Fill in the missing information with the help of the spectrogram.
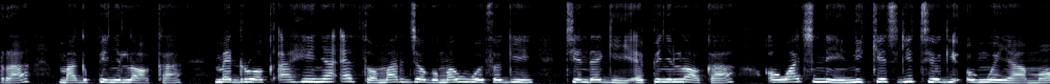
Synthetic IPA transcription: ɾamaɡpɪɲlɔka | mɛdɾwokaɦɪɲaʔɛt̪ɔmard͡ʒɔɡɔmawot̪oɡɪ | tjendeɡɪepɪɲlɔkaɔwat͡ʃnɪniket͡ʃɡɪtjoɡɪʔoŋwejamɔ

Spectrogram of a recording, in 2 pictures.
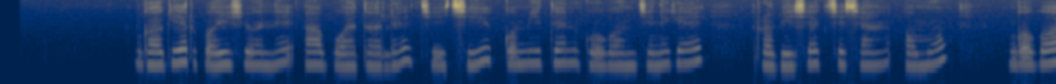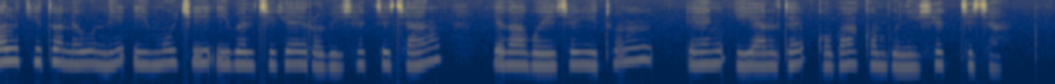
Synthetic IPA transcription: ŋɡɔkerpɔiʃoniabwatɔlɛt͡ʃit͡ʃikomitenkokɔŋt͡ʃinikɛj | rɔbiʃek̚t͡ʃet͡ʃaŋɔmu | ŋɡɔkɔlkʰitɔneuniʔimut͡ʃiʔibelt͡ʃikɛjɾɔbiʃek̚t͡ʃet͡ʃaŋ | ekakoet͡ʃekitʰun | eŋijaltɛkobakɔmbuniʃek̚t͡ʃet͡ʃaŋ

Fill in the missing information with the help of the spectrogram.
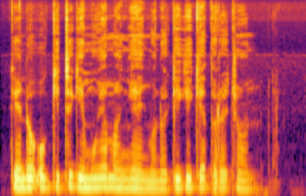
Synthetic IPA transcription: kendoʔoɡitiɡɪmʊjamaŋɛɲmɔndɔɡɪɡɪɡɛt̪ɔɾɛt͡ʃɔn

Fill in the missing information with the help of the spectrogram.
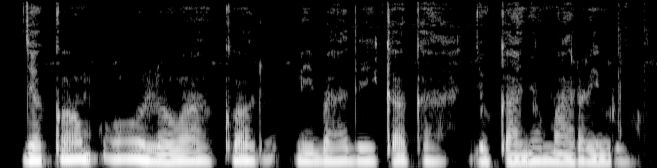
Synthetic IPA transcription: d͡ʒakɔmoolowakɔdnɪbad̪ɪkakad͡ʒɔkaɲɔmarːɪɾo

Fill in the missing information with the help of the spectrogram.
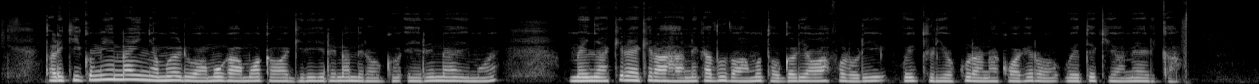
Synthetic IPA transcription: taɾekikomienaiɲamwɛɾiwamoɣamwakawaɣiɾiɣeɾenameɾɔɡɔʔeɾenaemwɛ | mɛɲakeɾɛkeɾaɦanekaðuðawamotɔːɡɔɾjawafoɾoɾioikiɾiokuɾanakwaɣeɾwawetekiamɛɾika

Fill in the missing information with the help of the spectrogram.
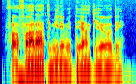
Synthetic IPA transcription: fafaɾat̪miɾemit̪ejakejoːd̪e

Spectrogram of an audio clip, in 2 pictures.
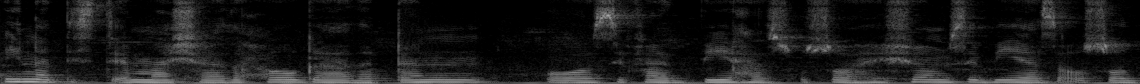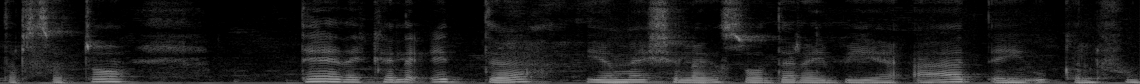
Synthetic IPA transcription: ʔɪnaːd̪ɪst̪ʰɪʕmaːʃaðɔħɔːɣaːðɐɖɐn | ɔːsɪfaːd̪̚bɪjɐɦaːsʊsɔːɦɛʃɔmɪsɛbɪjɐhaːsɐ̰ːʊsɔːd̪ɐrsɐt̪ʰɔ | t̪ʰɛːðɐkʰɐlɛʕɪd̪ɐ | ijɔmɛːʃɐlɐɣɐsɔːd̪ɐɾɛjbɪjɐɐʔaːd̪ɛjʊkʰɐlfʊ

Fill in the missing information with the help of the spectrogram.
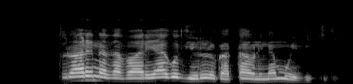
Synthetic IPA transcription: toɾaːɾenaðavaɾejaɣoðioɾeɾoɣataoninamweðikiɾi

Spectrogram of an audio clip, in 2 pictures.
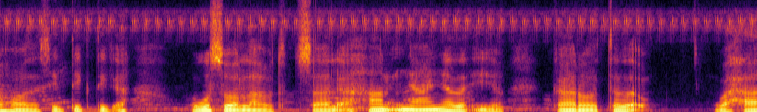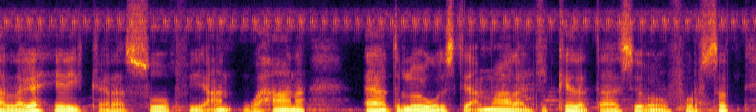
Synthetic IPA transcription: ɦɔːðɐsɪd̪ɛɡd̪ɛɡɐʊɣʊsɔːlaːβɐt̪ʰɔ̥t̪ʰːʊ̥saːlɛ̰ʔɐhaːnɲaːɲɐðɐʔijɔkʰaːɾɔːt̪ʰɐðɐ̰ | wɑħɑːlɐɣɐhɛlɪkʰɐ̰ɾɐ̰suːqfḭːʕɑ̰nwɑħɑːnɐaːd̪lɔːɣʊɪst̪ʰɪ̰ʕmaːlɐ̰t͡ʃɪkʰɐðɐ̰t̪ʰaːsɪɔ̰ːfʊrsɐd̪̚

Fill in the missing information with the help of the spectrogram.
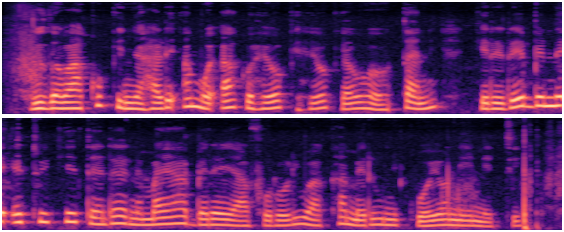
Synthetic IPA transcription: ðuðawakokiɲaɦaɾeʔamwɛʔakoɦɛjɔkehɛjɔkeaohɔɔtani | keɾeɾebeneʔetwiketɛːndɛɾɛnɛmajabɛɾɛjafoɾoɾiwakamɛɾunikwɔjɔneneti

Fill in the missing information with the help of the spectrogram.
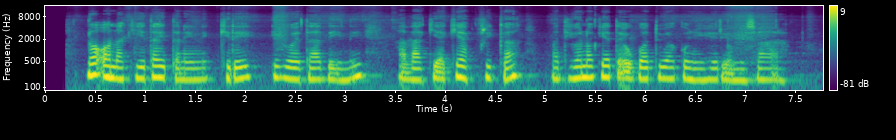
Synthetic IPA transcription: nɔʔɔnakeːtaitanainekiɾeiɣwɛtaðeinea̰ðakea̰keafɾikamatihɔnɔkɛtɛ̰oɣwatiwakoɲuɦeɾiɔ̰mesaɾa

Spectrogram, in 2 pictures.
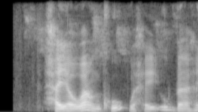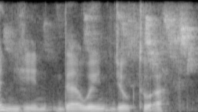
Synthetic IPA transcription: ħɑjɐwaːŋkʰʊwɑħɑjʊbaːɦɐnjɪɦiːnd̪aːwɛjnt͡ʃɔːɡt̪ʰɔʔɐh

